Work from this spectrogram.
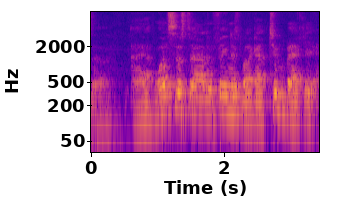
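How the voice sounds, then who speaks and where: Speech at a moderate pace with fairly even intonation, set against noticeable background noise and audible room echo. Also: man. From Kansas City, Kansas. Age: 70s. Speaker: retired businessman and community leader. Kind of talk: interview.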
